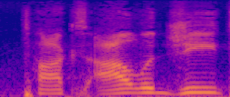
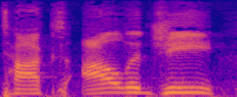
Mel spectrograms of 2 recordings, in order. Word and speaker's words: toxicology: Strebel said toxicology. You said toxology.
